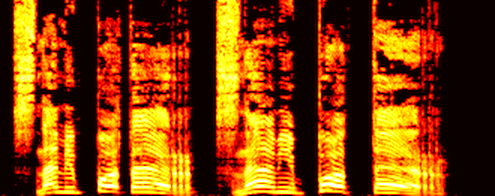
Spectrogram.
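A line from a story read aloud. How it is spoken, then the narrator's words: Twins yelling at full voice. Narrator (Russian): близнецы Фред и Джордж в это время вопили во весь голос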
